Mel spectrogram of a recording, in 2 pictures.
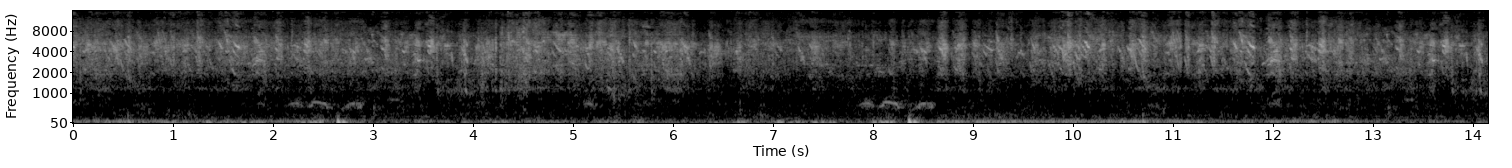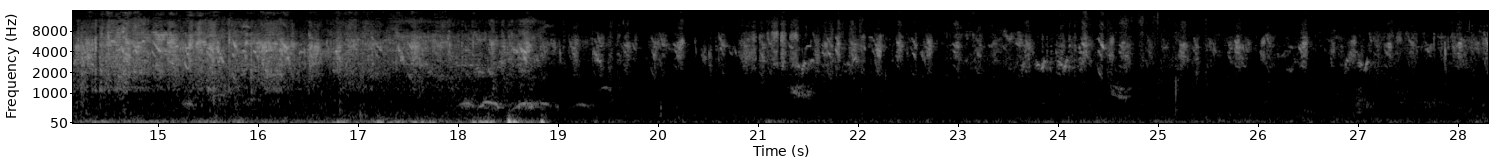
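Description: Many small birds chirping in a dense, continuous twitter, with a few short low thumps underneath. About two-thirds of the way through it drops off abruptly to faint, scattered chirps.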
